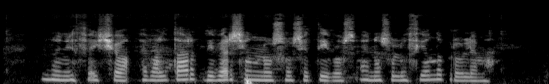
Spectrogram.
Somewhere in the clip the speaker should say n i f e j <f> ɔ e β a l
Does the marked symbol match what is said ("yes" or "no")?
no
